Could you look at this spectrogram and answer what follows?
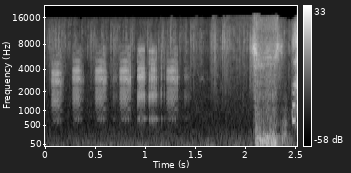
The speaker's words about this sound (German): Diesmal quietscht Kali mit einem neuen Luftballon. Das ist doch mal ein lustiges Foto geworden.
